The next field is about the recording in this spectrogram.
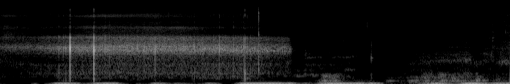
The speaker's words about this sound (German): Du hast an der Dampfe gezogen, währenddessen kommt hier gerade eine Bahn vorbeigerollt. Das muss man auch mal dazu sagen, ich wohne in der Nähe von Bahngleisen.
